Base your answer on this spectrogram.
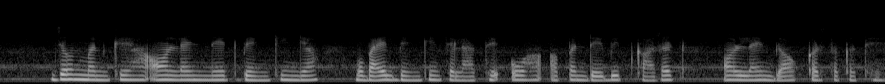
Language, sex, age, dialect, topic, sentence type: Chhattisgarhi, female, 60-100, Western/Budati/Khatahi, banking, statement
